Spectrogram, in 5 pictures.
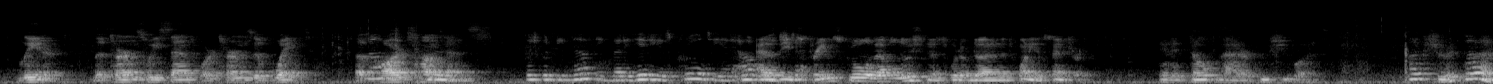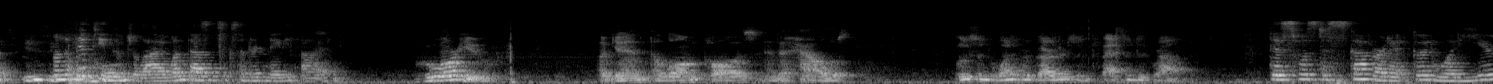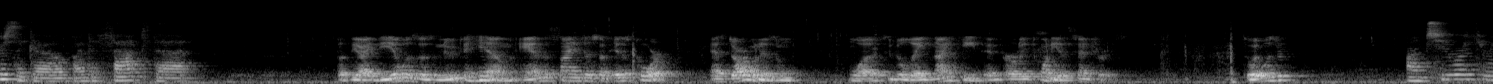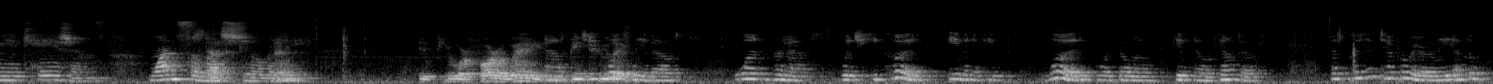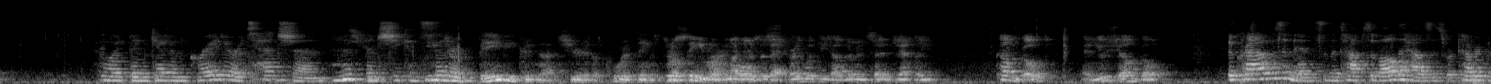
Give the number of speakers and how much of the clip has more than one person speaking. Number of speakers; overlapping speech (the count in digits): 8, about 10%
